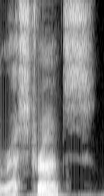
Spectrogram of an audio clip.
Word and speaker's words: restaurants: Does he eat in restaurants? Does he eat in restaurants? Restaurants? Restaurants? Restaurants? No pronunciamos el diptongo aquí.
